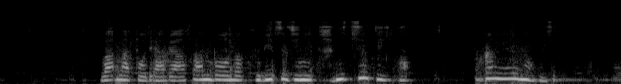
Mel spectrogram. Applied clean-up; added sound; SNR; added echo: neural separator model SepFormer DNS4.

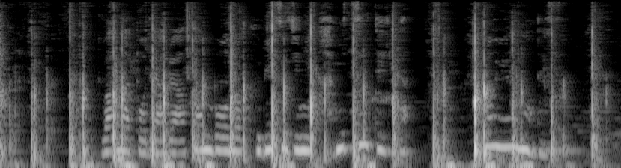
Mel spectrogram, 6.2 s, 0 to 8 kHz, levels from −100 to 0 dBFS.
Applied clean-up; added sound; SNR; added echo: classical method WPE with log-MMSE.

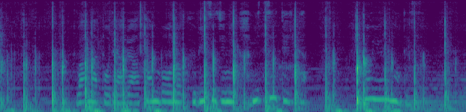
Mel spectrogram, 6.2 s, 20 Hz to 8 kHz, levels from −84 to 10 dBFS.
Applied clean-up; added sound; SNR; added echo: none; Run; -4 dB; reverberation time 0.3 s.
